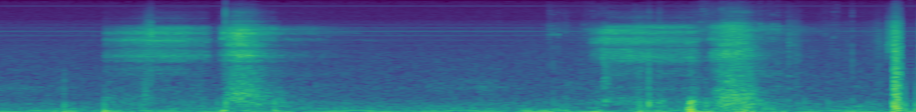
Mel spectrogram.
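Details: A blue French Bulldog snoring loudly: noisy, hissing breaths with snorting bursts at irregular intervals, a steady low hum underneath.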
